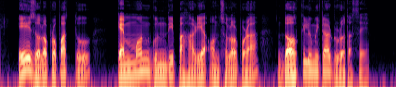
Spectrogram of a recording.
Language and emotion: Assamese, neutral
